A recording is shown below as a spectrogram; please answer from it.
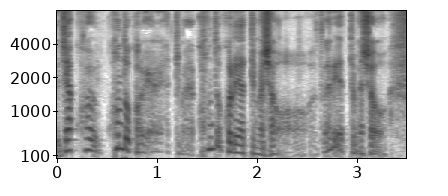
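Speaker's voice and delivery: imitating a director hurrying the crew, quick and high; テキパキした監督の真似; brisk director. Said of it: "テキパキ進めると".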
